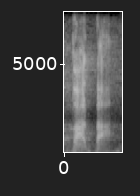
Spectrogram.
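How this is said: It is said in Ngapak, with a-sounds.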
